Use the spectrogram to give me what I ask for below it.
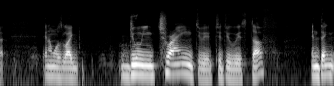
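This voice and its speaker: Speaking at a moderate pace, a man uses a medium pitch, ordinary pitch variation and a dark, mellow tone. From France. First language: French. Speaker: beatboxer. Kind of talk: interview. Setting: backstage before a concert. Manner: halting.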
